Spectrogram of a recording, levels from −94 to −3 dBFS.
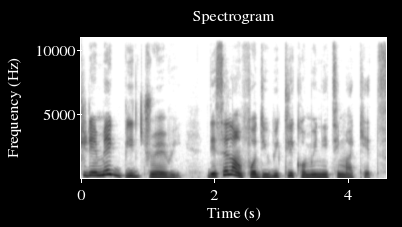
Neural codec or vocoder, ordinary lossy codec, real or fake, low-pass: none; none; real; none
